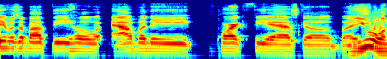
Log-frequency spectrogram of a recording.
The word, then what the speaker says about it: Albany: Originally it was about the whole Albany Park fiasco, but you will not call it Albany. Get out of here with that. What's wrong with Albany? It's Albany. People that aren't from here called Albany.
